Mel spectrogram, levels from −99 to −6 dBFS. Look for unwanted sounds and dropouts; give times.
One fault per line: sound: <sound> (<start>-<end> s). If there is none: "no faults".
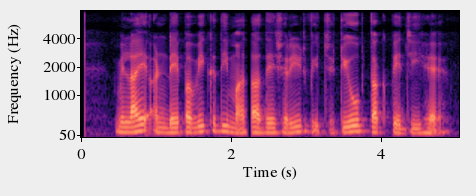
sound: dropout (2.2-2.3 s)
